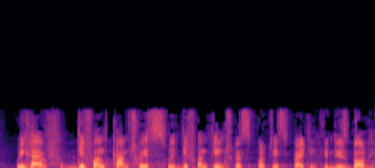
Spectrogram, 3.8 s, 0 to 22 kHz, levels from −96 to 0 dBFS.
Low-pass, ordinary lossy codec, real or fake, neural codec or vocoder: none; none; real; none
